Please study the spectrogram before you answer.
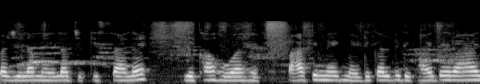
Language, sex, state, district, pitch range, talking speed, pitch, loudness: Hindi, female, Uttar Pradesh, Budaun, 185-200 Hz, 200 wpm, 190 Hz, -15 LUFS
